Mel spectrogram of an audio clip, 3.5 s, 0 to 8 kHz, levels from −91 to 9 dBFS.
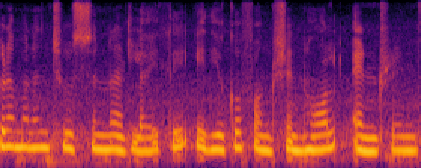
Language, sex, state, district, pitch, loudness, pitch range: Telugu, female, Andhra Pradesh, Srikakulam, 225 Hz, -14 LUFS, 215-250 Hz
